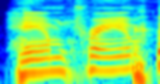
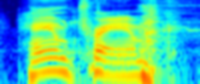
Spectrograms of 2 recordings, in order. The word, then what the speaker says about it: Hamtramck: But Jim has written in to say, in case you need to cover events there again, the city of Hamtramck is pronounced as if there is a vowel in the last syllable, as in Hamtramck, with emphasis on the middle syllable.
